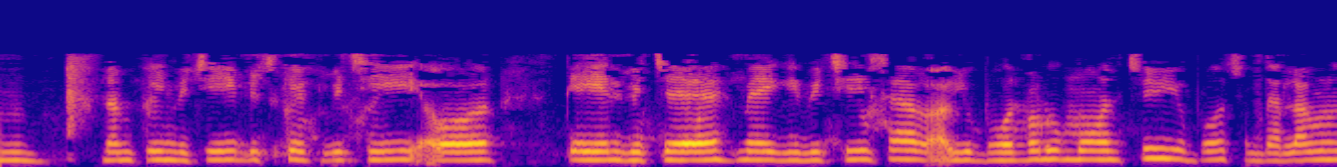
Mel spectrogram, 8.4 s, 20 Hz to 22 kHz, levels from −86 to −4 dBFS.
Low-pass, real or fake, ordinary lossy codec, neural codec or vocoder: 7.2 kHz; fake; MP3, 24 kbps; codec, 24 kHz, 3 kbps, HILCodec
